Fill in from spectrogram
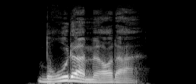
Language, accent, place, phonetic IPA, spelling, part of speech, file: German, Germany, Berlin, [ˈbʁuːdɐˌmœʁdɐ], Brudermörder, noun, De-Brudermörder.ogg
- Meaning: fratricide (person)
